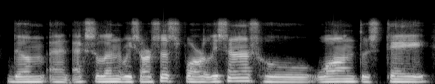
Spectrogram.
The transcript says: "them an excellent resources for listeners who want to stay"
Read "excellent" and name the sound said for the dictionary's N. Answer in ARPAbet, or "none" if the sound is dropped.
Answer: N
